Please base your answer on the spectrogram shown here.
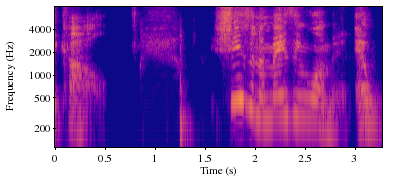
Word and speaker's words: Cahill: That's the Australian pronunciation, as we would say, Cahill, but they say Cahill.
